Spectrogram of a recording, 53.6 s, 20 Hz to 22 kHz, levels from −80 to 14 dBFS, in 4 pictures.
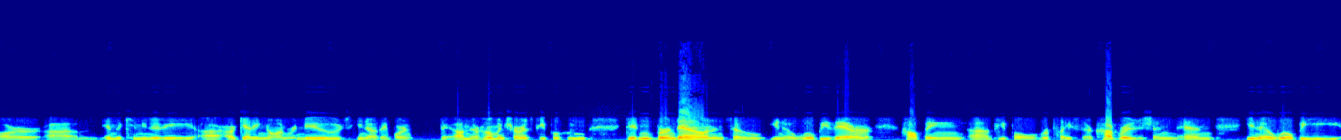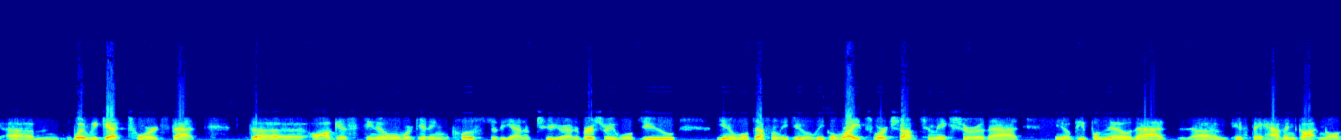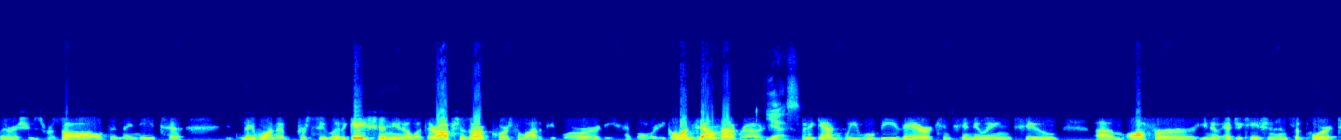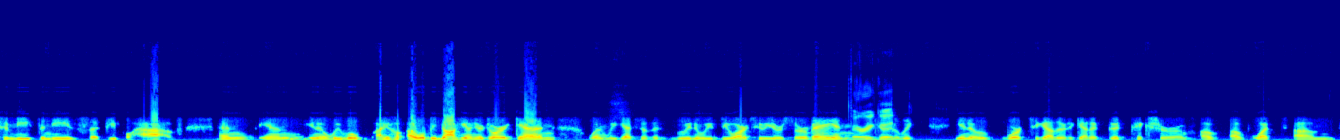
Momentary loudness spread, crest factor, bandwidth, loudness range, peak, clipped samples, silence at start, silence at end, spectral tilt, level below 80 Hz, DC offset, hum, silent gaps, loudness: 11 LU; 16 dB; 11.5 kHz; 5 LU; -6 dBFS; under 0.1%; 0 s; 0.05 s; -7 dB/octave; -62 dBFS; under 0.1%; none; none; -22 LUFS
